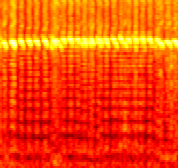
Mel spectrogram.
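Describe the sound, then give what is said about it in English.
Crickets chirp steadily in a rapid, even pulsing trill at a single high pitch, moderately loud and with no voices or other sounds. “Cue cricket noise.”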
